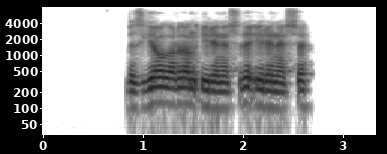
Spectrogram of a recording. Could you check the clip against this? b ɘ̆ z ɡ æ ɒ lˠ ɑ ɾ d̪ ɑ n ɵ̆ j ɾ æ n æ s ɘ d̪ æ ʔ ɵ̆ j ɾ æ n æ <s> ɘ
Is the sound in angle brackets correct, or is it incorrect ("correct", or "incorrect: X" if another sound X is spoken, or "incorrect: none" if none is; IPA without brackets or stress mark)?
correct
